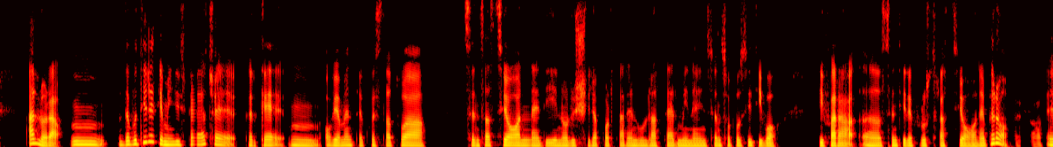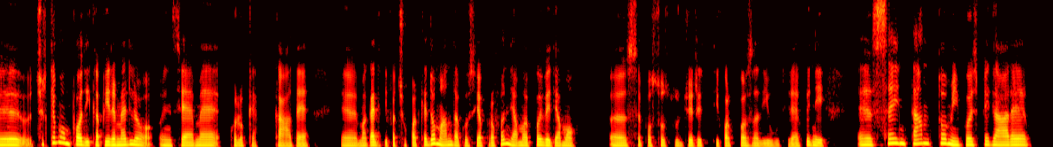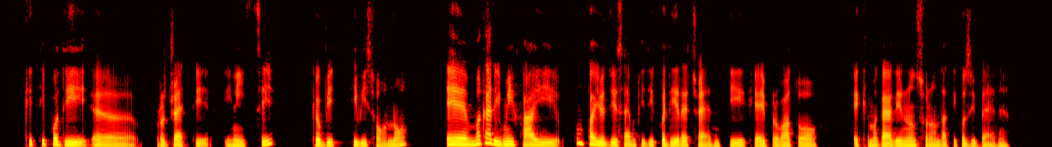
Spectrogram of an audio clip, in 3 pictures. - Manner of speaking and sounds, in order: none
- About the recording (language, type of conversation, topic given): Italian, advice, Perché faccio fatica a iniziare un nuovo obiettivo personale?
